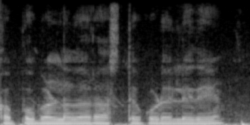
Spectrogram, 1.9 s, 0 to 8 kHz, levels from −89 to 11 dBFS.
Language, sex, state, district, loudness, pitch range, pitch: Kannada, male, Karnataka, Bidar, -15 LUFS, 125-130 Hz, 125 Hz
